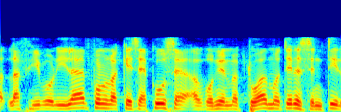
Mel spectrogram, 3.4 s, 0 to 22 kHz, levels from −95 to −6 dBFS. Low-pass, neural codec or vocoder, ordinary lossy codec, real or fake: 5.4 kHz; codec, 24 kHz, 0.9 kbps, WavTokenizer, small release; MP3, 48 kbps; fake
